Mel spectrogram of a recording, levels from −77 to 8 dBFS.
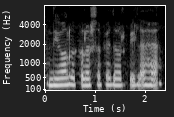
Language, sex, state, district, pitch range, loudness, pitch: Hindi, female, Jharkhand, Palamu, 230-245 Hz, -14 LUFS, 235 Hz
